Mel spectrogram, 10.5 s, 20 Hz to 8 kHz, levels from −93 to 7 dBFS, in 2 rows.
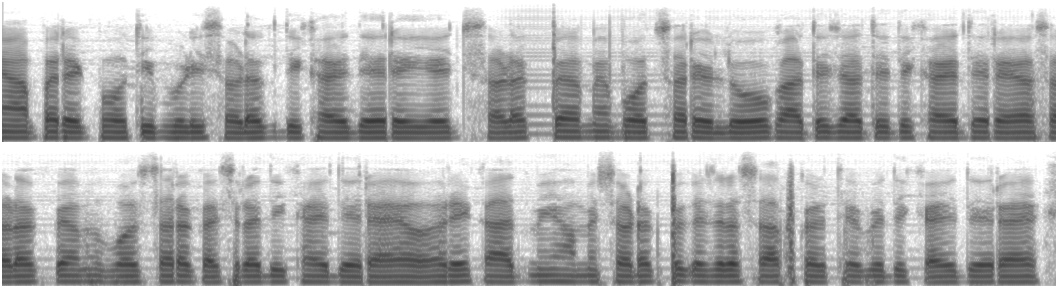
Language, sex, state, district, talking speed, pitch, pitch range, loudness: Hindi, male, Chhattisgarh, Balrampur, 270 wpm, 120 Hz, 120-125 Hz, -23 LUFS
